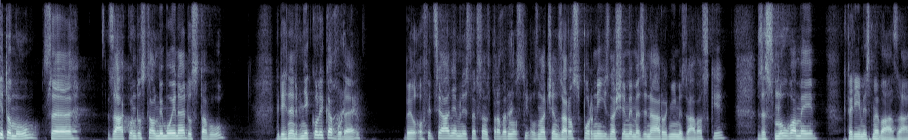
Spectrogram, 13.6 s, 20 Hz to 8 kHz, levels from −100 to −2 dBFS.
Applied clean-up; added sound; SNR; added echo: neural mask model DeepFilterNet 3.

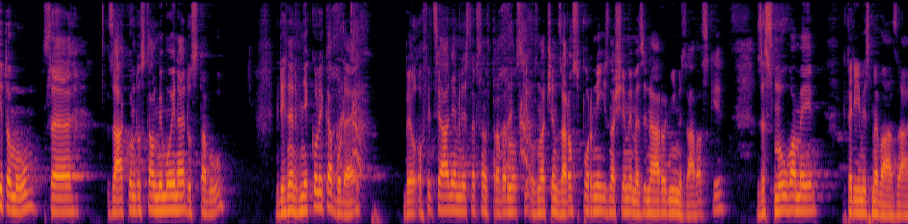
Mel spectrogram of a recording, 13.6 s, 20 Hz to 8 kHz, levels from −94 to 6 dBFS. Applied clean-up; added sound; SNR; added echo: classical method log-MMSE.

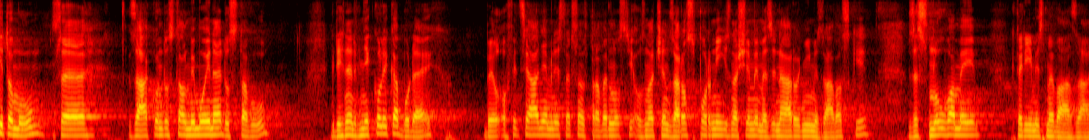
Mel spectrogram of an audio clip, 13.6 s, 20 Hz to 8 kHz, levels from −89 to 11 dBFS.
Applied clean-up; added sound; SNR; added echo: none; none; none; none.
